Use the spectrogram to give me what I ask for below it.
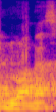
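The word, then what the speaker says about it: GLONASS: इसका थोड़ा स्पेलिंग देखिए, ग्लॉसनास है या ग्लोनास है, एक बार हल्का क्रॉस चेक कर लीजिए, ग्लोनास बोलते हैं, जापान।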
